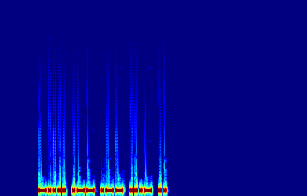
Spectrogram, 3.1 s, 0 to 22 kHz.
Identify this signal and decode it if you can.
Morse code, heard as a keyed tone, about 52 wpm, 700 Hz. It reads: 6WWVI
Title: Five Challenging Letter-Number Combinations 50wpm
